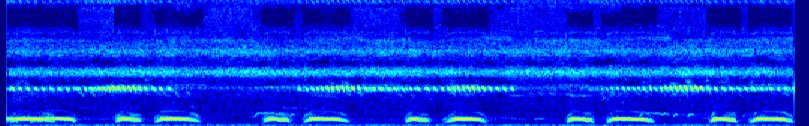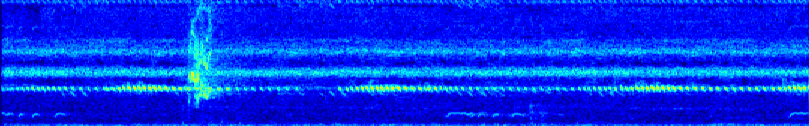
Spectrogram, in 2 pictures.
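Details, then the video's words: Decoy spotted dove cooing to lure wild doves: a run of soft, low, hollow coos in paired pulses, about eight in five seconds, then it falls silent while a steady high insect drone continues throughout. "chim cu mồi gáy gọi bổi"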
